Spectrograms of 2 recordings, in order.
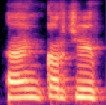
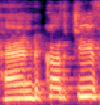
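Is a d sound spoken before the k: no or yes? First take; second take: no; yes. First: No d sound is pronounced before the k. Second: A d sound is pronounced before the k. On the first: The speaker calls it right. "हैंकर चीफ पढ़ना है" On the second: The speaker calls it wrong. "आपने हैंडकर चीफ नहीं पढ़ना है"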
